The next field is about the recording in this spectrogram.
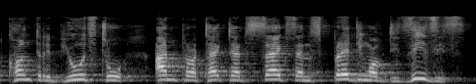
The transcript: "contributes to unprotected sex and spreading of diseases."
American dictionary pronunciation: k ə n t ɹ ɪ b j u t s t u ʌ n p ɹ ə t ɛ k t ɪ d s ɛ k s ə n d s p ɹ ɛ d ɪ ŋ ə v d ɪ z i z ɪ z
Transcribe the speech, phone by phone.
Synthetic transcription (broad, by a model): k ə n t ɹ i b j u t s t u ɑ n p ɹ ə t ɛ k t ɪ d s ɛ k s ə n d s p ɹ ɛ d ɪ ŋ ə f d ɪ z i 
